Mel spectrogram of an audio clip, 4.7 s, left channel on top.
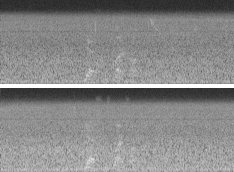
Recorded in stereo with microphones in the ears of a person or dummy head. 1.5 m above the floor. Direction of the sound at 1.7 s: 10° left (ahead or behind).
